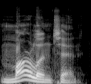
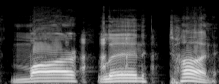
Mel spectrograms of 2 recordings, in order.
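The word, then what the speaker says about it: Marlinton: Road I would say you'd be hard pressed to find many in the Richwood area who cor correctly pronounce it marlington now after all these years of mispronunciation I have to think before speaking and then slowly say Marlin ton it's not easy that's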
